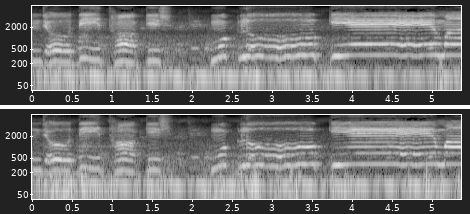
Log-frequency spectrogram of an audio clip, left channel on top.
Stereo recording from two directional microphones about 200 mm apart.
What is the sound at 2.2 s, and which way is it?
Female singing, 20° right (ahead or behind).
